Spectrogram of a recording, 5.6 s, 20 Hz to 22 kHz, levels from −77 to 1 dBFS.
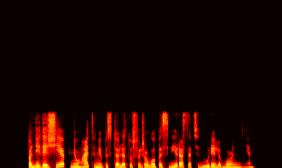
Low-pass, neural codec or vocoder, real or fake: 7.2 kHz; codec, 16 kHz, 0.8 kbps, ZipCodec; fake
